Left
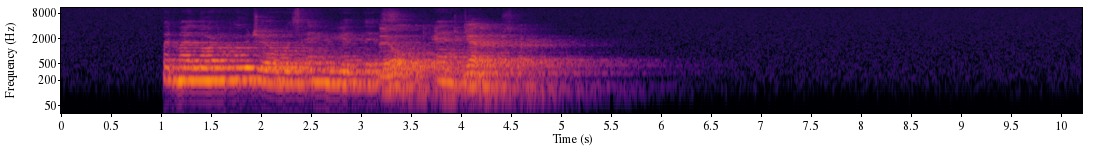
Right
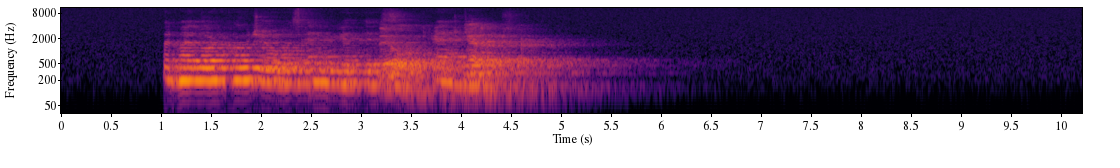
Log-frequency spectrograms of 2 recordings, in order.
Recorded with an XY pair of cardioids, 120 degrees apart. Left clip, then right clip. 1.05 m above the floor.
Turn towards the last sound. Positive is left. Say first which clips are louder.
# even
turn(degrees=25)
